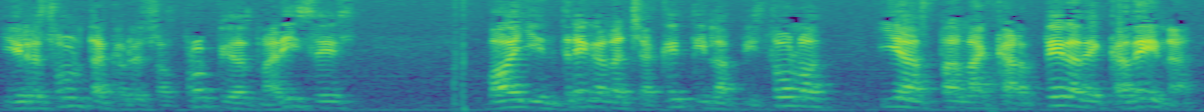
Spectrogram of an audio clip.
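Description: An actor playing a scornful, mocking police captain, sarcastic, in a radio serial. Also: male voice, a little high, lively intonation, fairly quick, bright, forceful tone, a little hiss or hum. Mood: mocking, indignant. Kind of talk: radionovela acting.

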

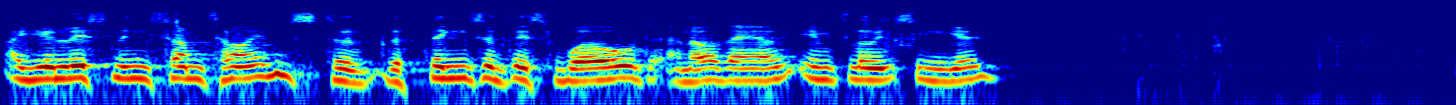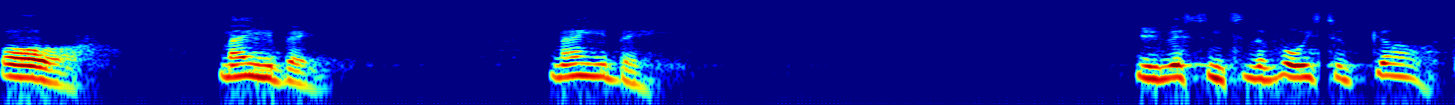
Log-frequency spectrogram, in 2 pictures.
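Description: A man's voice: fairly high pitch, slow, long pauses, dark tone, husky. A man preaching a sermon as pastor, speaking conversationally and reflectively, asking his listeners questions. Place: church. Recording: dull lo-fi church recording.

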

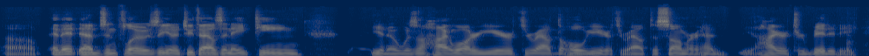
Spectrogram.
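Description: A man's voice: fairly low pitch, steady tone, darkish tone, no echo. An older man, a state fisheries manager, giving careful answers in a podcast interview, with frequent fillers and restarts. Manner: measured, hesitant, many fillers and restarts. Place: indoor podcast studio. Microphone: boom-arm studio mic.

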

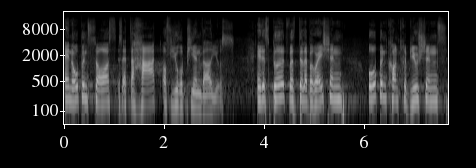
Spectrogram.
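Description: A man in his forties with a German accent, giving an earnest, measured keynote speech from a conference stage podium microphone. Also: high-pitched. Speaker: keynote speaker. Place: large conference hall stage. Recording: hall reverb.

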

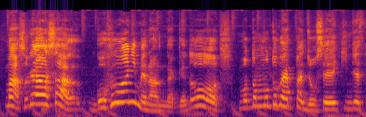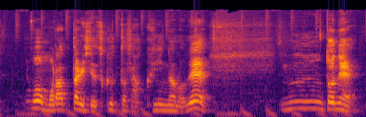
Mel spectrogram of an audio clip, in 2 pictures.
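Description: A man's voice: sits high, sing-song, quick pace, a bit bright, soft background music. A man in his forties casually explaining anime as a show commentator, rambling and correcting himself as he goes. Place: small indoor streaming studio. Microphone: desk microphone.

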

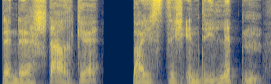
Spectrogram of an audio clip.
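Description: Man acting brusque robber henchman, raised pitch. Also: big pitch swings, measured pace, gravelly, husky, dry recording, studio quality, exaggerated voice. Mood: brusque warning.

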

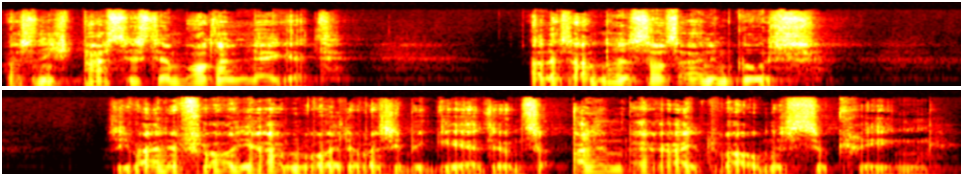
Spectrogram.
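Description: An actor playing a terse, unsentimental private detective in a radio crime drama. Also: male voice, extremely low pitch, normal speed, darkish tone. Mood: dry, terse. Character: matter-of-fact hard-boiled private detective.

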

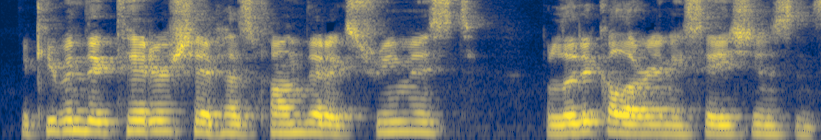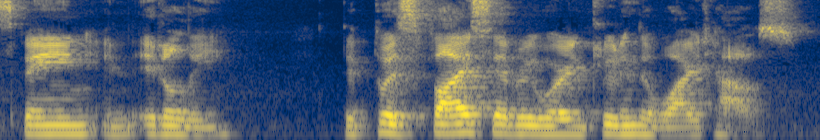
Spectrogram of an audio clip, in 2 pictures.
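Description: A man in his thirties from Cuba makes a heartfelt appeal straight into a webcam. He speaks in measured, urgent phrases at a middle pitch. The small room at home gives his voice a noticeable echo. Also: fairly bright tone. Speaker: activist making an appeal. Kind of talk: earnest direct-to-camera appeal. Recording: roomy echo from a bare room.

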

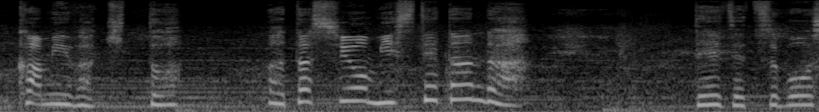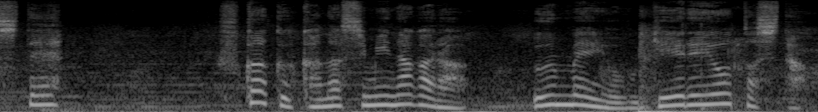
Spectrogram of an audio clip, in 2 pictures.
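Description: A woman playing a gentle, devout young woman in a Japanese anime game, speaking earnestly and politely. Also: high voice, animated, normal speed, over music. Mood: solemn storytelling. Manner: earnest, polite feminine phrasing.

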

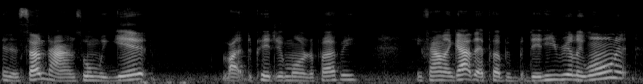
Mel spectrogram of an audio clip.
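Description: A woman's voice: medium pitch, a little fast, fairly bright tone, slight background noise. A young woman, talking informally to pupils and parents in a folksy, plain-spoken way with rhetorical questions. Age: young adult. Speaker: schoolteacher. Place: living room at home.

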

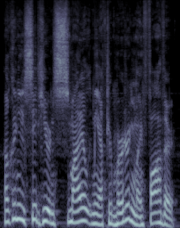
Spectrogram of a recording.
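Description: Man acting a bitter, grieving, husky-voiced accuser. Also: medium pitch, animated, a little fast, mellow, no room sound, voice pushed up. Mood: angry, incredulous. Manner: tense, demanding, bitter. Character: grieving, angry child of a murdered father. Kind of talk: dramatic story dialogue. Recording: background music under the voice.

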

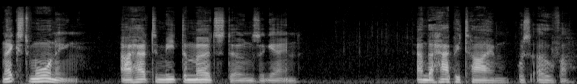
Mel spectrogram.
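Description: An actor playing a grown man tenderly recalling his boyhood, narrating a literary radio drama in a reflective, gentle manner. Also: lowish voice, normal speed. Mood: wistful.

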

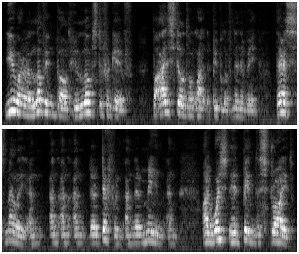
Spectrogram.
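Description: A man as sulky storybook prophet, whiny groans, raised pitch, drawn-out words, echoey distant recording. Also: darkish tone, lightly acted. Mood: groaning, whiny. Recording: roomy, echoing, distant microphone.

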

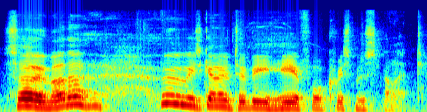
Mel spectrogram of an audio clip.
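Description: A measured, polite son of vampires played by a man in a radio play. He speaks slowly in a slightly high male voice, as if explaining things with care. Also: sing-song, a little mellow, heavily acted. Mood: curious. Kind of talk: amateur radio play acting.

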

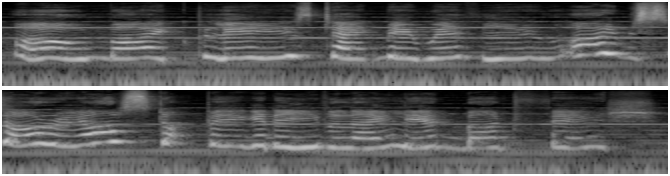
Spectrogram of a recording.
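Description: A woman voicing an evil male alien mudfish in a children's story, speaking in a slow, drawn-out villain voice. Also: sits high, music in the background. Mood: pleading.

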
